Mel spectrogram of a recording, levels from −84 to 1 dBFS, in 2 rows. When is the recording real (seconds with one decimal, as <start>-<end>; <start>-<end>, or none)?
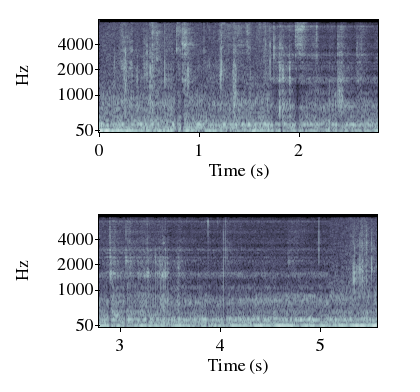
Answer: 0.0-1.7; 5.1-5.6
